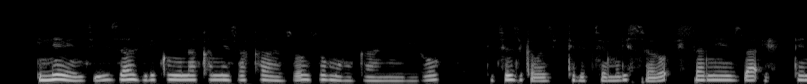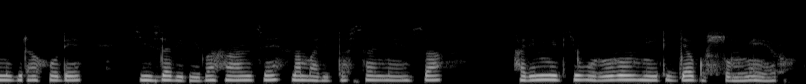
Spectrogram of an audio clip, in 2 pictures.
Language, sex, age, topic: Kinyarwanda, female, 25-35, finance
